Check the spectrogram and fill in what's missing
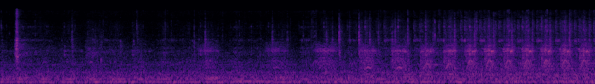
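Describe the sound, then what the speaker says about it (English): Two embroidery machines stitch a basting box, giving a faint, steady mechanical clatter with rapid rhythmic ticking that grows more regular toward the end, heard at a moderate distance. "So both machines are starting with a basting box."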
